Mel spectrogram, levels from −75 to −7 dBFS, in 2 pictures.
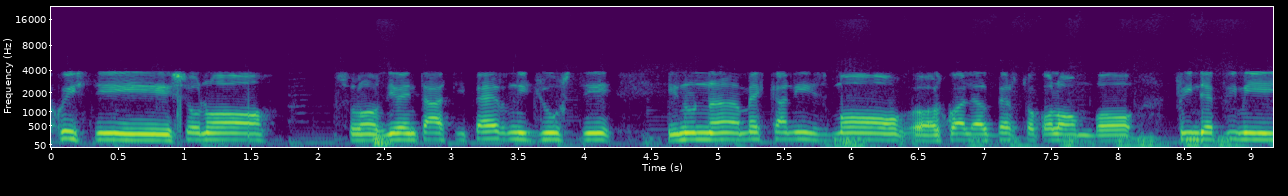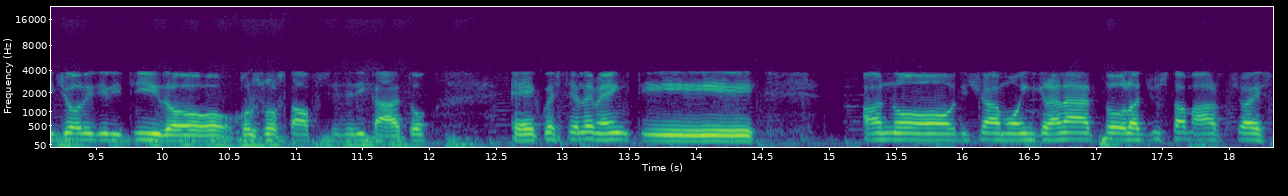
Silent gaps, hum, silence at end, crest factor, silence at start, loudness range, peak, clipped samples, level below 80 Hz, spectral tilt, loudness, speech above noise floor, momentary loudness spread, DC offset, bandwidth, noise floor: none; none; 0.05 s; 16 dB; 0 s; 3 LU; -8 dBFS; under 0.1%; -42 dBFS; -8 dB/octave; -23 LUFS; 26 dB; 8 LU; under 0.1%; 16.5 kHz; -48 dBFS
